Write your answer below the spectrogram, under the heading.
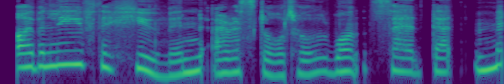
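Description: Text is read aloud in a natural voice. Behind it, the background is quiet.

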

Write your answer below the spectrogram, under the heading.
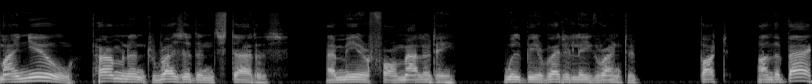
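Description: Against a quiet background, a man with an American accent speaks at a fairly slow pace, his fairly low voice showing ordinary pitch variation in a dry, close sound with no echo. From Ireland, Limerick. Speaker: memoir author narrating his own audiobook. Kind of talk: literary memoir audiobook reading, present-tense first-person storytelling. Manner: measured, wry storytelling with dry comic timing; unhurried, conversational narration with short punchy sentences.

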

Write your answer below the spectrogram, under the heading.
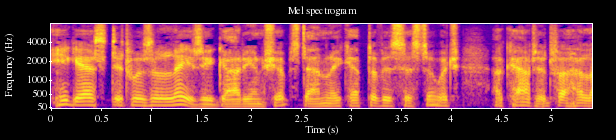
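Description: Someone reads in a natural reading voice, the intonation lively.

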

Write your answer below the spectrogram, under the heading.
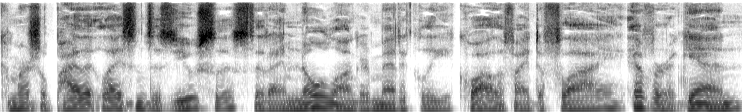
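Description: His voice is somewhat breathy, with ordinary pitch variation. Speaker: audiobook narrator and memoir author. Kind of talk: dramatic first-person memoir narration, audiobook reading, intense and present-tense. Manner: urgent, racing, tense, with wry bitter sarcasm on lines like 'Great. Super. Superman.'.

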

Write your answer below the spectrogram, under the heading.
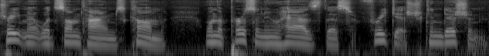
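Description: Here is a normal speaking voice. A man talks at a medium pitch and a fairly slow pace. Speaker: audiobook narrator. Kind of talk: audiobook reading of a health how-to text. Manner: even, measured, informative; formal, steady, instructional.

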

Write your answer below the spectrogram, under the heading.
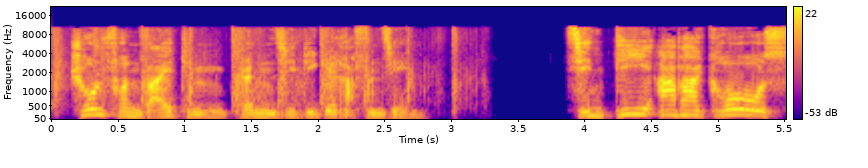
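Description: A man talks at a very slow pace with vocal fry. His pitch swings very widely. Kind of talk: audiobook narration of a children's story, bedtime-story style. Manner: measured, clear storytelling pace for young children.

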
